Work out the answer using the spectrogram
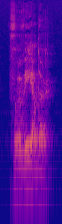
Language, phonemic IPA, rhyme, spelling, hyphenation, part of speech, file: Dutch, /vərˈʋeːr.dər/, -eːrdər, verweerder, ver‧weer‧der, noun, Nl-verweerder.ogg
- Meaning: defendant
